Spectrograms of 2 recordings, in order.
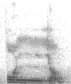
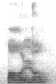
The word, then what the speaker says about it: pollo: in the word polo polo with one el polo is the pole like the north pole polo is a chicken so how do we mark that distinction lingering on that l polo now i'm exaggerating of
